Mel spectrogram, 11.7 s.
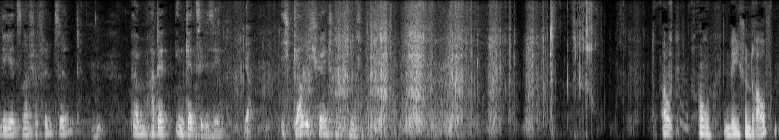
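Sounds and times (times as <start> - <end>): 
speech: 0.0 - 5.7, 10.0 - 11.6
crunching potato chips from a bag: 3.0 - 11.6.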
